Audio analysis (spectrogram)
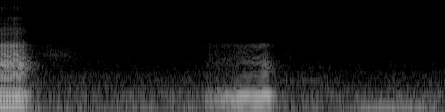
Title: Teddy Snores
